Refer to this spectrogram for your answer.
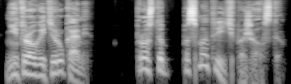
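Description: A man's voice: a little high, very animated, quick pace, darkish tone, breathy edge, no room sound. A man voicing a composed, stern male doctor who speaks in a dry, official tone. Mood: calm, dry.

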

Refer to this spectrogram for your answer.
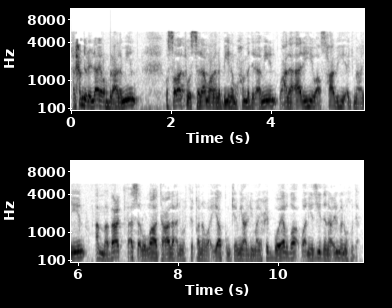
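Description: A man, a scholar, teaching Quran exegesis in a measured, didactic religious lecture, drawing out his phrases. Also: mid-range voice, fairly even intonation, slightly rough. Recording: dull lo-fi recording.

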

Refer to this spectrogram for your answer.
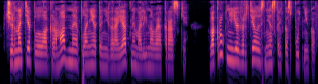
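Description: A woman reading a first-person storybook aloud in a lively, excitable, girlish way. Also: fairly low pitch, a little fast, dry recording. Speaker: audiobook narrator. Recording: dry, dull lo-fi recording.

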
